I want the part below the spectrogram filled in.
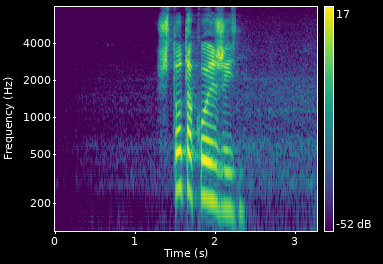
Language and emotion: Russian, neutral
